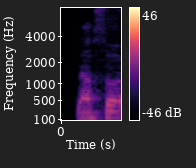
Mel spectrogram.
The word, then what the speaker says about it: Nassor: Pô, cara, a primeira coisa, te perguntar, como é que pronuncia direito o seu nome, cara? Nassor, né? Que tem uma galera que fica assim, Uhum. pô, eu acho muito bacana, né, na verdade, tipo, Nasso. Nassor, Não, como é é que é?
